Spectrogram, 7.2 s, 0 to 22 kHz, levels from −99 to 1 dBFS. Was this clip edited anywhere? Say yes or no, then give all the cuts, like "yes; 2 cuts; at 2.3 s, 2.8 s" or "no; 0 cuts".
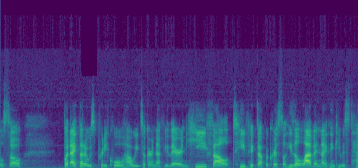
no; 0 cuts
